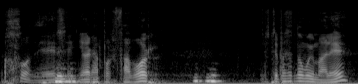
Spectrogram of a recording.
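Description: A man's voice: medium pitch, normal speed, a little mellow, a little hiss or hum. A young man with a Spain Spanish accent commenting on a horror game as he plays, swearing and talking back to the game. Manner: jumpy, swearing, talks to the game. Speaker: gaming youtuber.

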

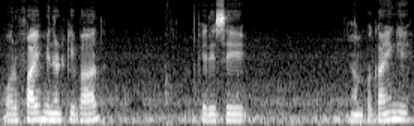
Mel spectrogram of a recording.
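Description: A woman talks through a cooking lesson at home in a low, even voice. She explains patiently and fills her pauses with little hesitation sounds. A faint hiss sits behind her. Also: vocal fry. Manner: calm, explanatory, with frequent filler sounds. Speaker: cooking channel host. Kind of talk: home cooking tutorial voice-over.

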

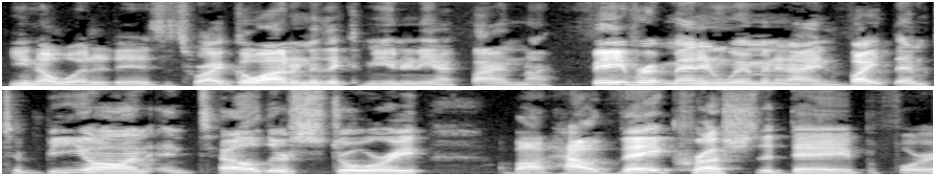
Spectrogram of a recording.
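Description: A man's voice: medium pitch, sharp tone. A man hosting a motivational podcast interview, upbeat and emphatic with hype-man energy. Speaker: podcast host.

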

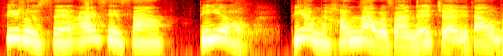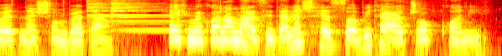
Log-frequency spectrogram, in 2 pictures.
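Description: A woman's voice: fairly high pitch, very animated, slight background noise, pitched above the performer's own voice. A woman voicing a rich, doting male merchant in a bedtime storybook tale. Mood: delighted.

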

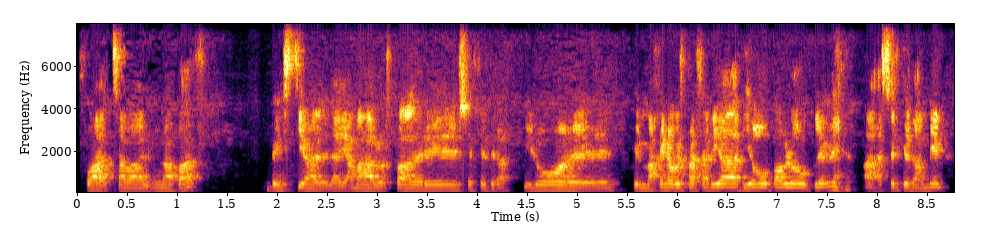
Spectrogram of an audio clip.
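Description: A man's voice: mid-range voice, completely flat delivery, a little fast, few pauses, a bit bright, dull audio. Emotional man recalling his exam. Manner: emotional, laughing storyteller. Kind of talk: casual chat.

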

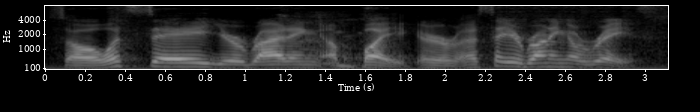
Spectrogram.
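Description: A man's voice: a little high, expressive, fairly quick, fairly bright tone. A young man introducing a chemistry demonstration to schoolchildren, upbeat and asking them simple questions. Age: young adult. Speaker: science demonstrator. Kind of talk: introducing a demo to children. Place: TV studio stage with a child audience.

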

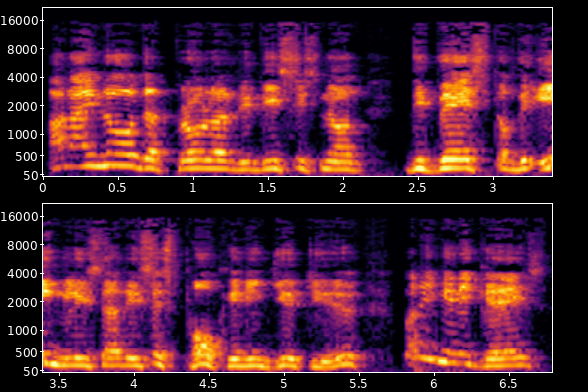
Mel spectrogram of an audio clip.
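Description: A middle-aged Venezuelan man, a native Spanish speaker, hosts a YouTube video in Spanish-accented English from a desk in a home room with shelves. His voice sits high and sharp with lively intonation at a moderate pace, but he's hesitant, full of fillers and restarts, giving a casual explainer to camera. The room adds a roomy echo.

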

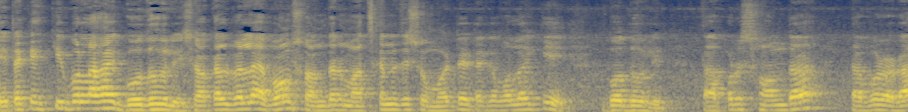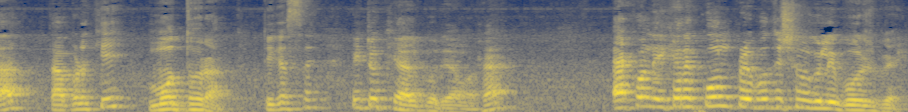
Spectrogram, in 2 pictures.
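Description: A man's voice: fairly high pitch, a little hiss or hum. A male English teacher, giving a classroom lecture and drilling students with repeated questions. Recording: echoey classroom with faint ambience.

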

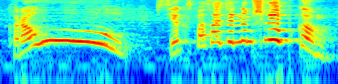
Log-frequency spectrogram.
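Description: A woman voicing a panicky hyena in a storybook reading, shrill and screaming. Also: very animated, measured pace, dark tone, dull audio, faint music behind, exaggerated voice.

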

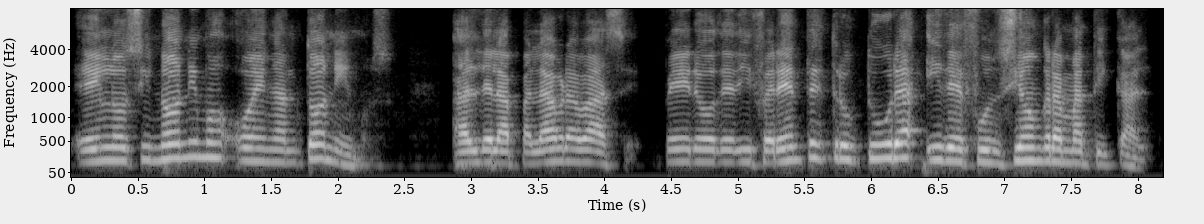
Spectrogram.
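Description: A man with a high-pitched voice and an Ecuadorian accent leads a lesson. He explains each point step by step and often turns to the students with questions. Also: a little slow. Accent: Ecuadorian Spanish. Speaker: teacher. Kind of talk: online class lesson.

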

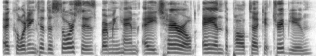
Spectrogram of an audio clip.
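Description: A history channel narrator, female, reads a documentary script at a steady, measured pace, quoting old newspapers aloud. Her mid-pitched voice is smooth and clear. The recording is dry and sounds slightly muffled and dull.

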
